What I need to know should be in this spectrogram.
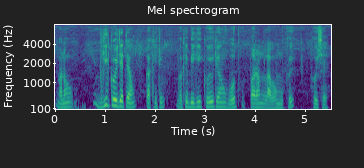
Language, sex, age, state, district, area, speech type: Assamese, male, 45-60, Assam, Sivasagar, rural, spontaneous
